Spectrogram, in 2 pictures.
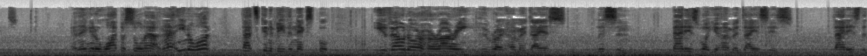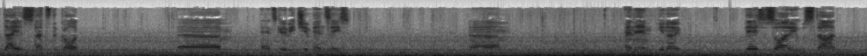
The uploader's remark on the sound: This episode was recorded in my car on the way to work. Sorry for bad audio.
